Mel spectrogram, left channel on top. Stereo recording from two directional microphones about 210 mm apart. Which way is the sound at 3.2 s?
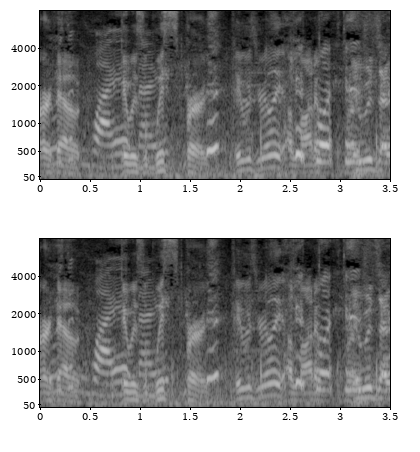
30° right (ahead or behind).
